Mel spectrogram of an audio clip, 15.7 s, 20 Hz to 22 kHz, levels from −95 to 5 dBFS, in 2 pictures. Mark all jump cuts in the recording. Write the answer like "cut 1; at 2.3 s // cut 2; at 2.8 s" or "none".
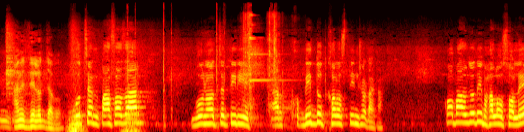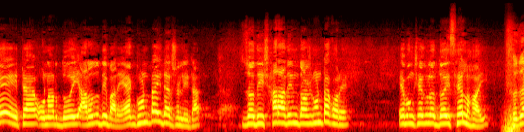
cut 1; at 1.0 s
